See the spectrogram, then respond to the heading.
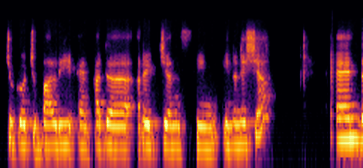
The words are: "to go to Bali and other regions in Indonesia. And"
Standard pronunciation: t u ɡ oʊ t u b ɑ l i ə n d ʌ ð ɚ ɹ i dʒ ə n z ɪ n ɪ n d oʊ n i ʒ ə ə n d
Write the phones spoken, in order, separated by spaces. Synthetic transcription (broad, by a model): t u ɡ oʊ t u b ɑ l i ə n d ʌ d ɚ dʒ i ə n s ɪ n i n d oʊ n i ʃ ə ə n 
